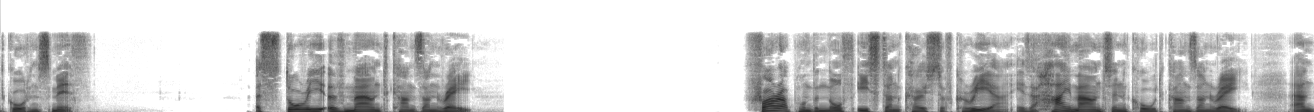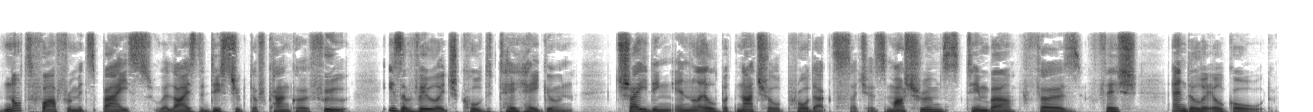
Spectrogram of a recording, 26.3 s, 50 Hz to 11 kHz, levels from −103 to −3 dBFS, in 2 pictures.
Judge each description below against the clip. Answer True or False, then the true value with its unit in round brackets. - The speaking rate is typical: False (130 wpm)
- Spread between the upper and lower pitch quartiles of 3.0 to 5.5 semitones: True (5.0 semitones)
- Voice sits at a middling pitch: False (110 Hz)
